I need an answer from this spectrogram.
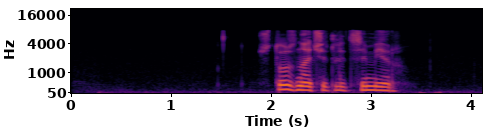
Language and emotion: Russian, neutral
